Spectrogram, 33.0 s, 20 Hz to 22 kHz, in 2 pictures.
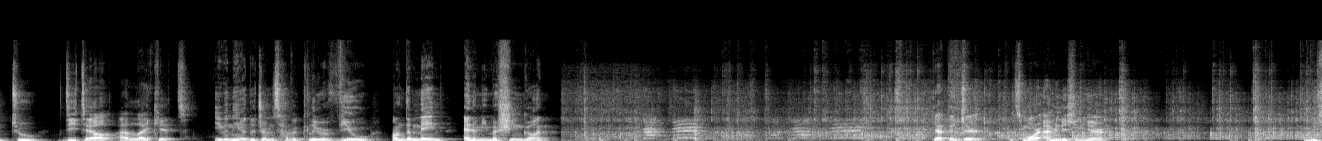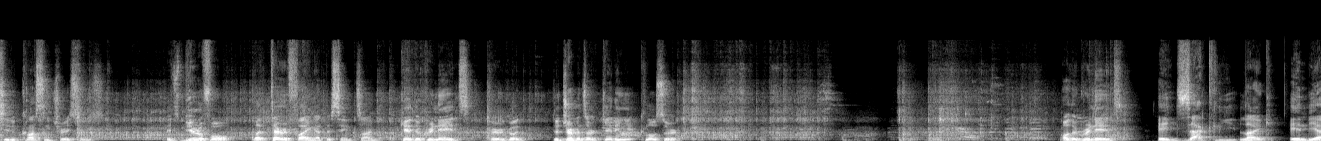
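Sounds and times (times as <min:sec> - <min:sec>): distant gunshots: 0:07.0 - 0:27.0, 0:27.7 - 0:30.8
battle noise: 0:07.0 - 0:31.6
soldier shouting: 0:07.8 - 0:08.9, 0:09.6 - 0:10.9, 0:28.5 - 0:30.6.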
